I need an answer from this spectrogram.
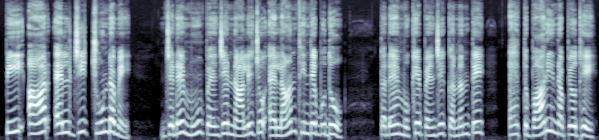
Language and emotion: Sindhi, surprised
